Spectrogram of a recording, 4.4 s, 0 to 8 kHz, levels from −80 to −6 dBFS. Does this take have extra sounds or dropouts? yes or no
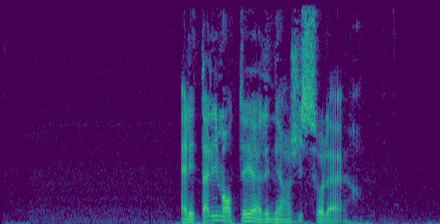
no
